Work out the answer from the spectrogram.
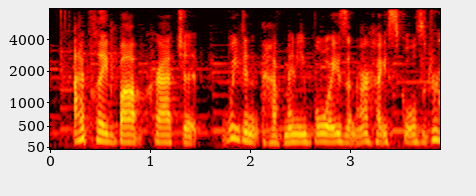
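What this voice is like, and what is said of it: Usual voice. Nothing is said of it.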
